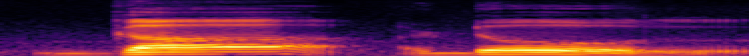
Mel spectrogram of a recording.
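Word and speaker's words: גדול: இருக்குது புள்ளி இருக்குது புள்ளி இருந்தா இது என்னது ஸ்ட்ராங்கா உச்சரிக்கணும் க ஓகே அடுத்தது தலத் அப்புறம் வாவுக்கு மேல புள்ளி அப்புறம் லேமட் இது வந்து கா டோல் காடோல் அப்படின்னு சொல்லி வரும் காதோல் அப்படின்னு சொன்னா அதுக்கு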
